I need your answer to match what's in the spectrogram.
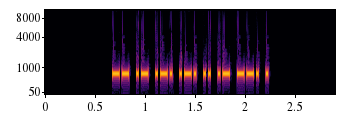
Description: Morse code, heard as a keyed tone, about 53 wpm, 700 Hz. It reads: MARRIAGE
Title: Sentences from Top 800 Words - New Word Drill - 50wpm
